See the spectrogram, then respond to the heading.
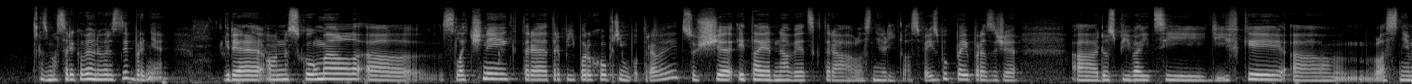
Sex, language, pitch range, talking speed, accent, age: female, Czech, 200-230 Hz, 140 wpm, native, 30-49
